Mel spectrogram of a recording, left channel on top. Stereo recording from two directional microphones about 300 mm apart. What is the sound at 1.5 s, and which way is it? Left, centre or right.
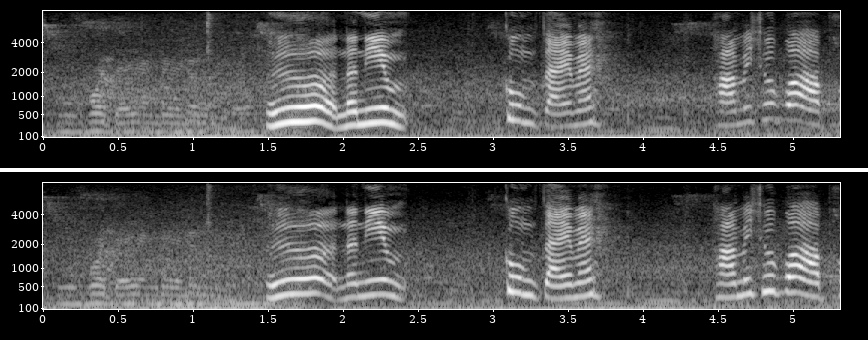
Speech, centre.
